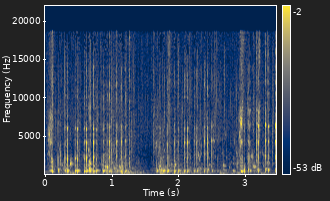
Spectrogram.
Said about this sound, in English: And these animals are in sync at 600 beats a minute. The researchers sent us the dolphin sounds that they recorded. Here is one dolphin singing alone. And here are the dolphins singing together.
